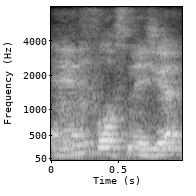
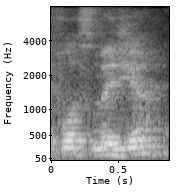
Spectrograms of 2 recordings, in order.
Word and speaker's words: Force Majeure: So you've also recorded the first new album with Kenny, Force Majeure. That's how you pronounce it, Force Majeure. It's French, probably. We'll go with that. Force Majeure.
